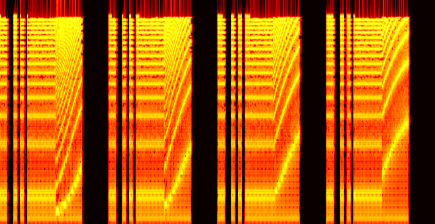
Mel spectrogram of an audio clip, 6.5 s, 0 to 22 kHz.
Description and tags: crazy noize toy2
synth, weird, loop, harsh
